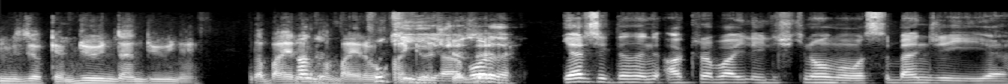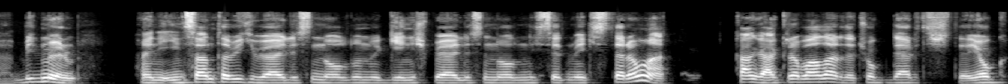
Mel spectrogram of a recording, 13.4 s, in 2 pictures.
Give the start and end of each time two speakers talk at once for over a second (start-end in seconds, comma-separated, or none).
2.0-3.5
